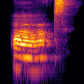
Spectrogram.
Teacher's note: Art, the A is lengthened by the letter R, always changes the vowel before it.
